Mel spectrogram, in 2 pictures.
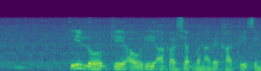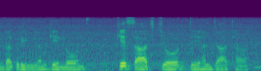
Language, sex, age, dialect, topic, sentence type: Bhojpuri, male, 31-35, Northern, banking, statement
